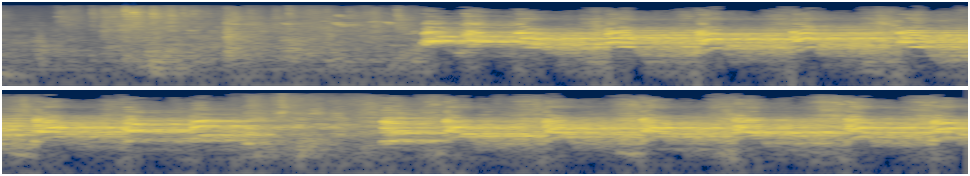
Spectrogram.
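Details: Patch, a Pit Bull extremely reactive at the mere sight of another dog, barks in rapid, harsh, steady bursts after a quieter opening of two seconds.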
